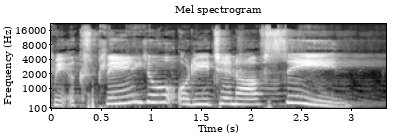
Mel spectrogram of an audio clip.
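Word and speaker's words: سين: Please don't forget to produce whistle sound in this letter.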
